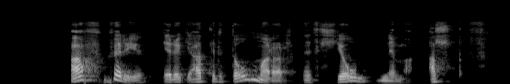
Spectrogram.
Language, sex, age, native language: Icelandic, male, 40-49, Icelandic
